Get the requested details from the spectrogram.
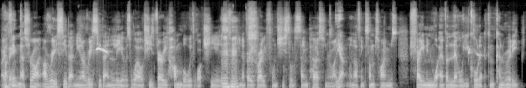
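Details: Adult male speaker; normal speech.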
